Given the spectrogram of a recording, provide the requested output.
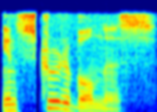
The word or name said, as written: inscrutableness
